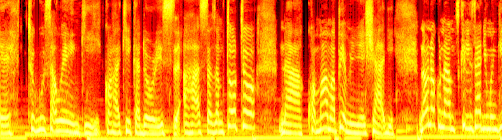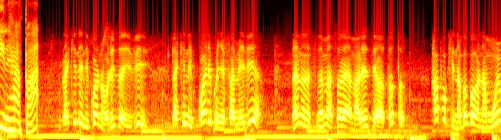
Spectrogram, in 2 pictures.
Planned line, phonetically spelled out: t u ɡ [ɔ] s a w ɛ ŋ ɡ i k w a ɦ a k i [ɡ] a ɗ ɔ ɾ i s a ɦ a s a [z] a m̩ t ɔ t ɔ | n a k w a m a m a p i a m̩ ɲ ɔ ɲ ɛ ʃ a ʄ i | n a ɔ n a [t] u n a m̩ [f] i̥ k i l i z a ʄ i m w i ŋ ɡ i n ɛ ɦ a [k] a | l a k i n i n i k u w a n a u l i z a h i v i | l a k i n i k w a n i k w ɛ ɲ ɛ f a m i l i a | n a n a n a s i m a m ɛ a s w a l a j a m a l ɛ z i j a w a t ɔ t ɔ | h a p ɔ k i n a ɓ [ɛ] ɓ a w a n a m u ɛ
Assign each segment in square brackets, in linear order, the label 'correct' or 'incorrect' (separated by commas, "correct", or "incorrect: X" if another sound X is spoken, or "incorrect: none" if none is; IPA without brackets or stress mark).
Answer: incorrect: u, incorrect: k, correct, incorrect: k, incorrect: s, incorrect: p, incorrect: a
